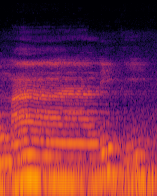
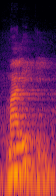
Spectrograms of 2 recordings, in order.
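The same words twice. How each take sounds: First: The first vowel is long. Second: The first vowel is short. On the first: It means owner or master. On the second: It means king.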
